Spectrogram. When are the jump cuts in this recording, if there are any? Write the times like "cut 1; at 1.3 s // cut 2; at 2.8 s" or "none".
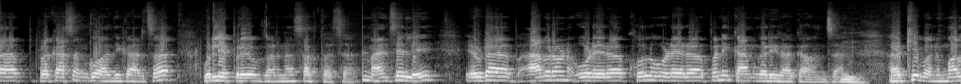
cut 1; at 3.6 s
